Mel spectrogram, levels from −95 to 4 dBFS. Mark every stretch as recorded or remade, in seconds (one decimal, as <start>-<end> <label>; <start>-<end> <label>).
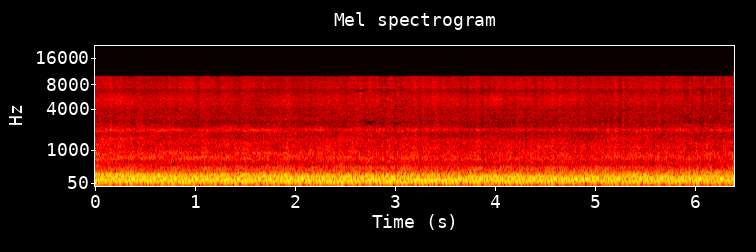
0.0-2.6 remade; 2.6-3.1 recorded; 3.1-5.9 remade; 5.9-6.4 recorded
